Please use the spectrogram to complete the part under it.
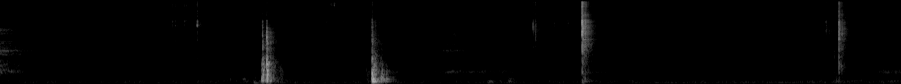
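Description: Several sharp scissor snips cutting ribbon for a hanging wedding bouquet, spaced irregularly as separate crisp clicks against a quiet room.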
